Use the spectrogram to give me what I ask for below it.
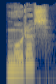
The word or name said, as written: mutters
